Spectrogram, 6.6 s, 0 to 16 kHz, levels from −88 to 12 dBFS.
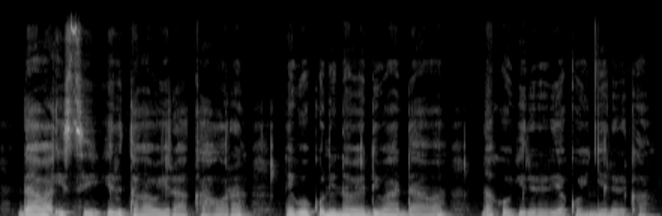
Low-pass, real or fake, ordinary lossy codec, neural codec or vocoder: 14.4 kHz; real; none; none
